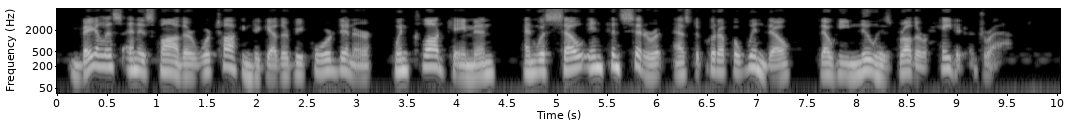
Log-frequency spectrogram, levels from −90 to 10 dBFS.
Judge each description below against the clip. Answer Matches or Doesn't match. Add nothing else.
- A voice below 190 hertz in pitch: Matches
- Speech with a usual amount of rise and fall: Doesn't match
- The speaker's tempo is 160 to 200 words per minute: Matches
